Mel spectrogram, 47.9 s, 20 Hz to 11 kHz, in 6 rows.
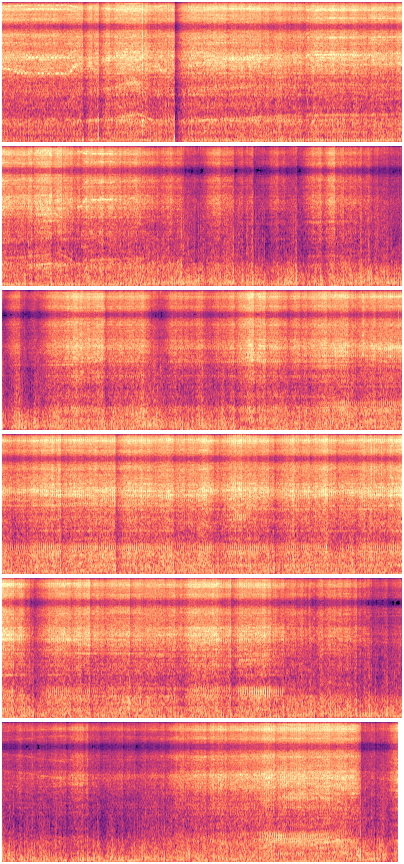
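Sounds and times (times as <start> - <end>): motorcycle engine running: 0.0 - 47.9
wind rumble on microphone: 0.0 - 47.9.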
